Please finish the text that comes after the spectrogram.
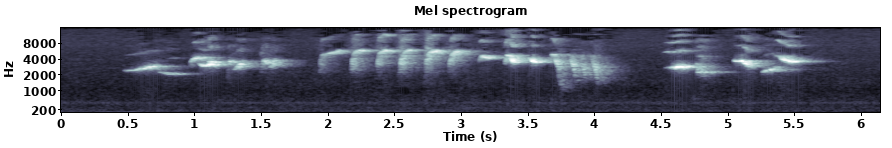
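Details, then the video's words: Song of an Asian pied starling for pet-bird tutoring: chattering notes give way to a fast series of rasping pulses, then a falling buzzy sweep and a few clear whistles, with a background hum. "Suara Burung Jalak Suren"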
